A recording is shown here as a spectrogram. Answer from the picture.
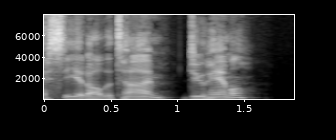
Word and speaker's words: Duhamel: Josh, how do you pronounce his last name? I see it all the time. Duhamel? Dumel.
